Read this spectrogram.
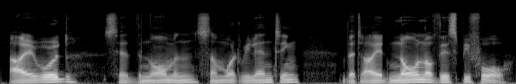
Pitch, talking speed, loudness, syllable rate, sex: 95 Hz, 165 wpm, -17 LUFS, 4.8 syllables/s, male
